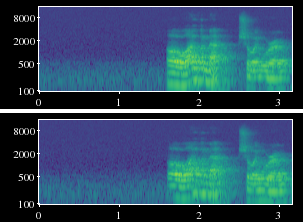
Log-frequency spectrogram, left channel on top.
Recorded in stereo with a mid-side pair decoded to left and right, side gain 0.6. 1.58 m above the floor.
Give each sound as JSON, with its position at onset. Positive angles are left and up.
{"t": 1.6, "sound": "a man speaking", "azimuth_deg": 65, "distance_m": 0.7}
